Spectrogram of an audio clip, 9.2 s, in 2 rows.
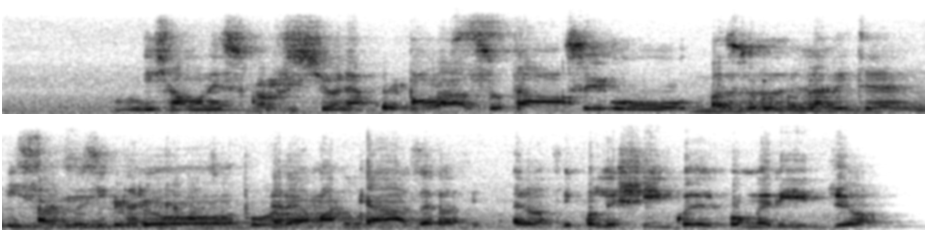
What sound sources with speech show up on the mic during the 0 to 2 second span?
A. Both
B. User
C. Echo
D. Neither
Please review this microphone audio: C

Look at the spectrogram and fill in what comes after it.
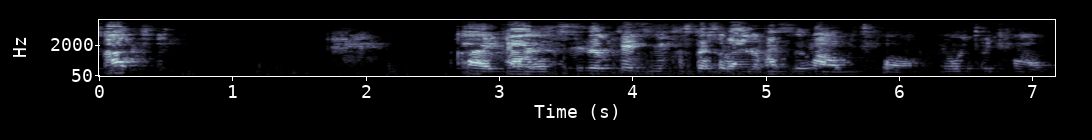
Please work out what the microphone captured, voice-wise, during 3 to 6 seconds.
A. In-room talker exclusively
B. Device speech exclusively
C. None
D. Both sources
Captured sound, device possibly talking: B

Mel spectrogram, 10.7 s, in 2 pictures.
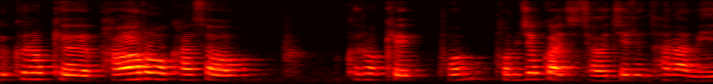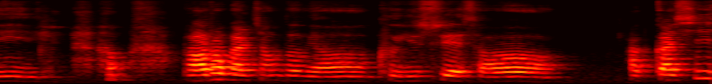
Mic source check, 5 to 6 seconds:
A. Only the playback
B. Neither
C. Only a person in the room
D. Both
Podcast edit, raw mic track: A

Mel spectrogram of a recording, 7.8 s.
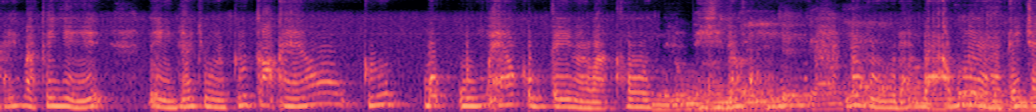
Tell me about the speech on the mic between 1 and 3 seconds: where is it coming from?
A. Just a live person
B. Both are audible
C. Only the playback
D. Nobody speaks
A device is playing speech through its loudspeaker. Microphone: C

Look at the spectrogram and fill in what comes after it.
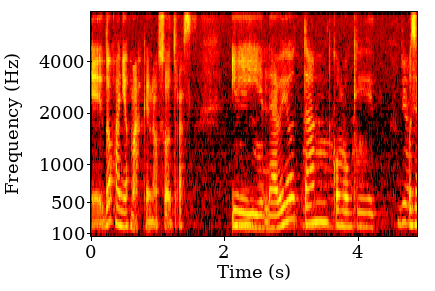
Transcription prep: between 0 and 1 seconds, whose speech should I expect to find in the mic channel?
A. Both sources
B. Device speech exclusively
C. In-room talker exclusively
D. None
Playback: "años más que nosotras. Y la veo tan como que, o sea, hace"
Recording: B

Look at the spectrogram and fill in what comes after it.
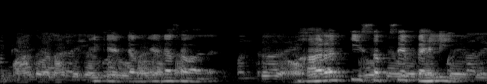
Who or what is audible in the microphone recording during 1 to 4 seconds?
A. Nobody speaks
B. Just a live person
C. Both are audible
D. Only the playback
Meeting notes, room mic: C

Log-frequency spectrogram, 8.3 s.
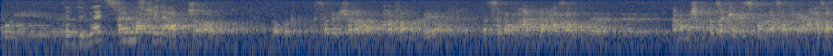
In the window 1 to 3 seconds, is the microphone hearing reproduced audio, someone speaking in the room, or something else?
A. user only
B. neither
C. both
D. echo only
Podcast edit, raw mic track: C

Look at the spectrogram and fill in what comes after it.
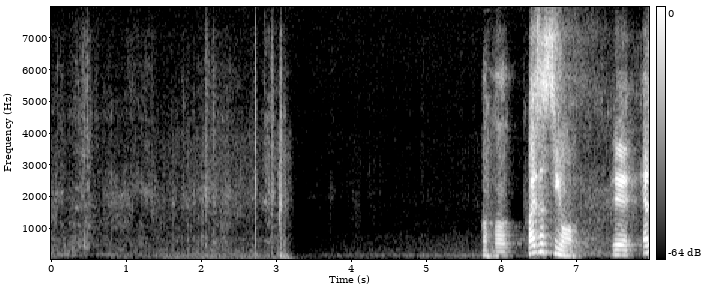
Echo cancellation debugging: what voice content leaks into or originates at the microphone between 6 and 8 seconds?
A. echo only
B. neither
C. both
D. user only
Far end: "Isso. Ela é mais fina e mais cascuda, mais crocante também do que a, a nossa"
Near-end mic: D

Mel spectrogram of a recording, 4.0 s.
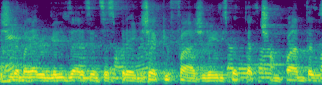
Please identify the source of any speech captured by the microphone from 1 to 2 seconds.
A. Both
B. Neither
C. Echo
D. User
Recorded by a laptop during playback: C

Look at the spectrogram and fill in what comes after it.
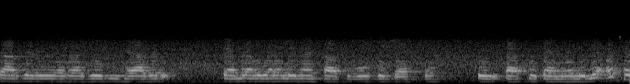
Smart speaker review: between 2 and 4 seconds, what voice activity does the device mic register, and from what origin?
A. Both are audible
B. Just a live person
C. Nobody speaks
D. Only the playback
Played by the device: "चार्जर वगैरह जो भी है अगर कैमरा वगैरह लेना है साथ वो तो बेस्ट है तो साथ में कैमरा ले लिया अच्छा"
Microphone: D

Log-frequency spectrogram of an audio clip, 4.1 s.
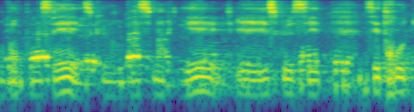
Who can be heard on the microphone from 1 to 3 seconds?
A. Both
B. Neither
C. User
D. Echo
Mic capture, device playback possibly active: A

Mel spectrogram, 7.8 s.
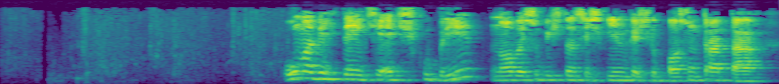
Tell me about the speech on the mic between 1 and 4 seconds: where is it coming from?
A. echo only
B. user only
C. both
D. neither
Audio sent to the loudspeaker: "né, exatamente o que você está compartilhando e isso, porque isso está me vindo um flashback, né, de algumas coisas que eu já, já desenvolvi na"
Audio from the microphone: B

